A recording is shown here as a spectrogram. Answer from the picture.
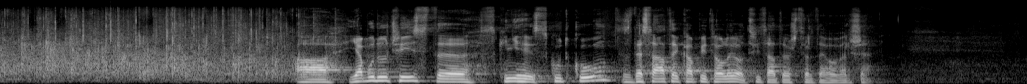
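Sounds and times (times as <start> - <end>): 
audience applauding: 0.0 - 3.4
speech: 3.0 - 8.8.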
